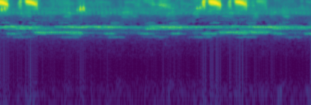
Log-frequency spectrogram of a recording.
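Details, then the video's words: Night crickets in spring around a cottage, a continuous thin high-pitched trill with softer lower trilling and quick sharp ticks high above coming in short irregular clusters. "Cricket Sounds"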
